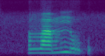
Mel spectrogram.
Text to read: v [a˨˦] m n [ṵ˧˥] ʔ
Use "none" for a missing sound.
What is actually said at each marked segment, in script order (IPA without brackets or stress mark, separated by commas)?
a˨˦, ṵ˧˨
